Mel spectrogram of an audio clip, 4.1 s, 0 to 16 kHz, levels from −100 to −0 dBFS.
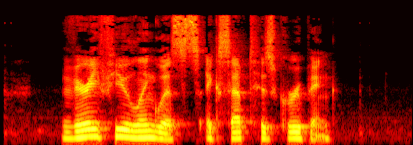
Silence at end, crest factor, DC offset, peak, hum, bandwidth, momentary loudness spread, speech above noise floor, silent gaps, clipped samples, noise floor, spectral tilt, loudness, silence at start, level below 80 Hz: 0.85 s; 18 dB; under 0.1%; -6 dBFS; none; 11.5 kHz; 12 LU; 48 dB; none; under 0.1%; -71 dBFS; -5.5 dB/octave; -24 LUFS; 0.6 s; -58 dBFS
